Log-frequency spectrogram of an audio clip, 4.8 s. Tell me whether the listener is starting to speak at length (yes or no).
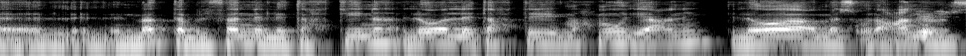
no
